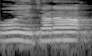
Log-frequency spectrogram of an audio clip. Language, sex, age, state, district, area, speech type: Bengali, male, 18-30, West Bengal, Uttar Dinajpur, rural, spontaneous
